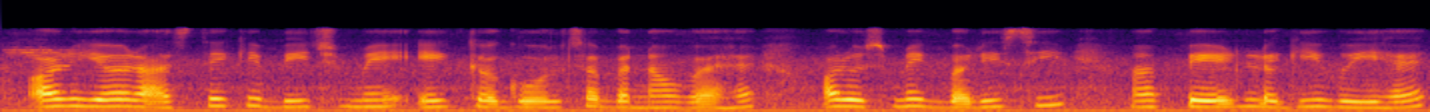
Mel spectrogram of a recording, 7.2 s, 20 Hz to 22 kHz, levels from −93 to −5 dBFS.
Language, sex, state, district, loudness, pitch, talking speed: Hindi, female, Maharashtra, Nagpur, -18 LUFS, 220 Hz, 185 wpm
